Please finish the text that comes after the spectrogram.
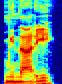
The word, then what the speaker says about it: minari: and i i do i it actually is pronounced minari all right sorry so like yeah it's it's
